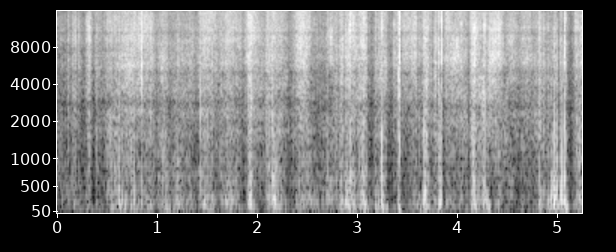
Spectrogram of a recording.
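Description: A fingertip and nail scratch along the stitched borders of a soft stuffed fabric pillow with a raised embroidered pattern. Quiet, muffled scratching and rubbing strokes repeat in short bursts, with most of the energy low and little high brightness, each stroke dying away quickly.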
